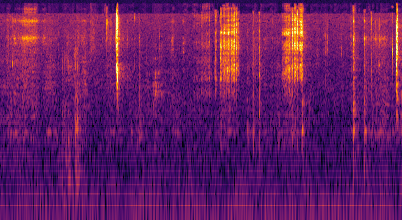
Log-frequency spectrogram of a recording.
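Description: Scissors snip through foam fabric strips for a no-sew wreath, giving a few faint, quick, crisp cuts over a low steady hum with no voice.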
